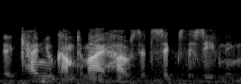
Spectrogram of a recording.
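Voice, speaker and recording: An actor playing a wealthy, fussy client who speaks formally and politely, with some hesitation, in old-time radio style. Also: male voice, fairly low pitch, steady tone, fast, natural voice. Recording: dull vintage radio, telephone sound.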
